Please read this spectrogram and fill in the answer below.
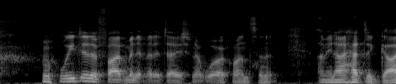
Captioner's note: laughs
